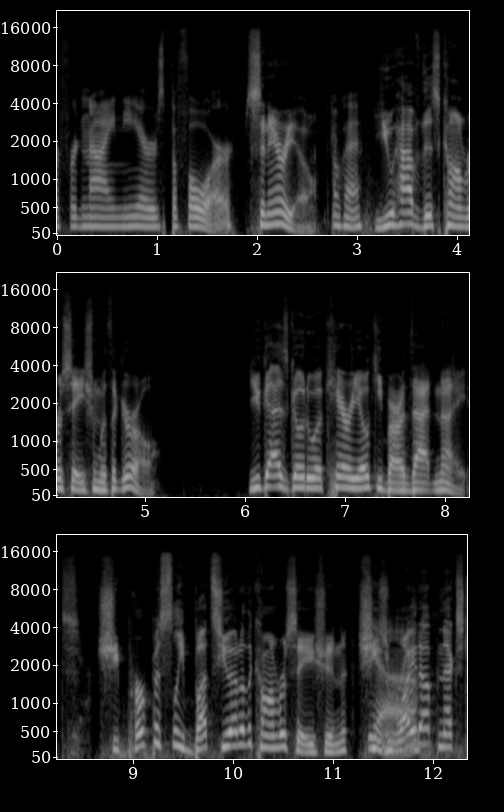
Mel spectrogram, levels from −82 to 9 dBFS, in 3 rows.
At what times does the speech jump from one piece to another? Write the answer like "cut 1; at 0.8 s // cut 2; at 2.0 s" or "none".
cut 1; at 1.8 s // cut 2; at 8.6 s // cut 3; at 11.2 s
